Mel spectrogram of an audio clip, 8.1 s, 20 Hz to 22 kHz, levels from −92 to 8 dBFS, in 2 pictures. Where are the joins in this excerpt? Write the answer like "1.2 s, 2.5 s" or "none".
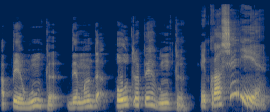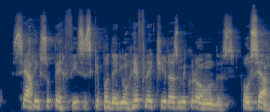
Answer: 4.5 s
